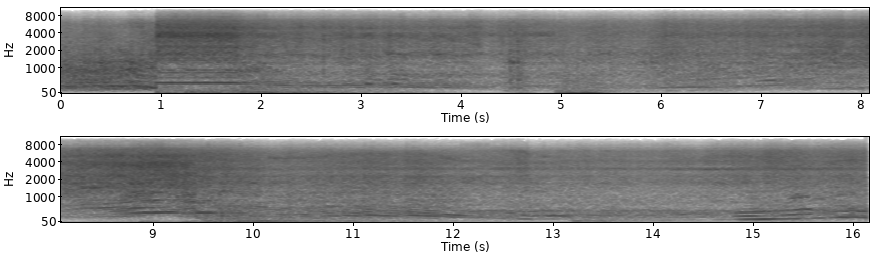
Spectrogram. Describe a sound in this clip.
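A racing car engine roars up close, rising and falling in pitch through gear changes.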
